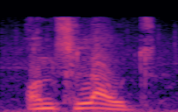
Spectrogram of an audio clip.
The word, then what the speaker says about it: Onslaught: Onslaught.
